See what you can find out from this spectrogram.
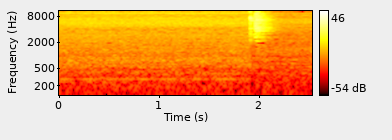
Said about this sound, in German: mein Feuerzeug für Geräusche? Turbofeuerzeug.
